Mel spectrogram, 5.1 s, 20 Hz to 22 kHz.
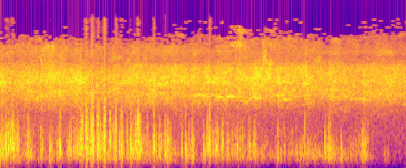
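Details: Little red flying foxes at their roost in Boonah, Queensland, Australia, on 19 February 2014, before the dispersal, disturbed by council and contractor to make them fly by day; dense, rapid, irregular squabbling bursts over a steady background hiss.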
